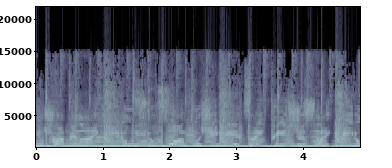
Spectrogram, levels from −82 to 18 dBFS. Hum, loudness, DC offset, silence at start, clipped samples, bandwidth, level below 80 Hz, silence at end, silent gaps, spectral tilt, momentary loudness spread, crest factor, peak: none; -9 LUFS; under 0.1%; 0 s; 0.4%; 16 kHz; -10 dBFS; 0 s; none; -4.5 dB/octave; 1 LU; 6 dB; 0 dBFS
